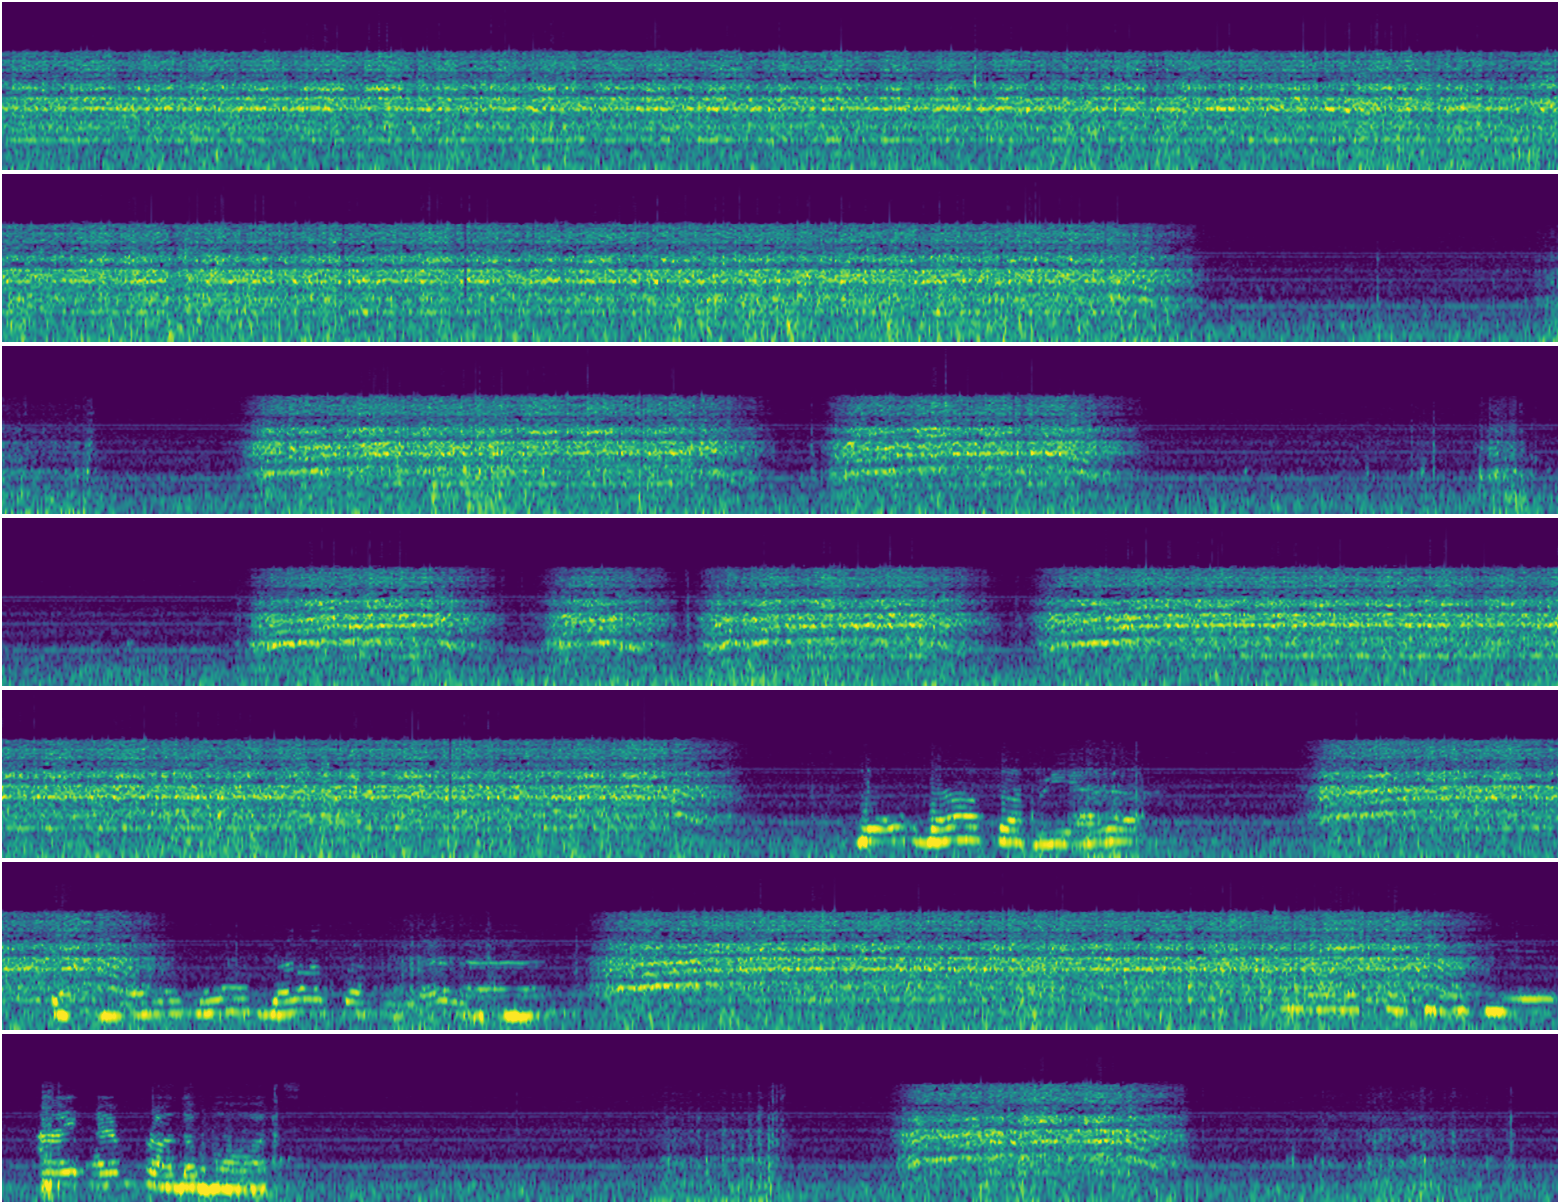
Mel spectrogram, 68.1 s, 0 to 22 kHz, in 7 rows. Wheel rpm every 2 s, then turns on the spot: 160, 160, 160, 160, 160, 160, 160, 160, 60, 10, 70, 140, 100, 20, 10, 70, 60, 100, 150, 160, 160, 80, 10, 60, 100, 20, 130, 160, 120, 0, 0, 20, 90, 20.
18-20 28-30 66-68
